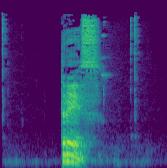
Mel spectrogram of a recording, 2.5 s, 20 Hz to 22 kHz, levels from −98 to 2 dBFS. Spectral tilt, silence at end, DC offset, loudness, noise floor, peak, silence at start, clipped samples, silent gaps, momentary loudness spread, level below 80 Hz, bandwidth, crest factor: -3 dB/octave; 0.45 s; under 0.1%; -15 LUFS; -69 dBFS; 0 dBFS; 0.9 s; under 0.1%; none; 25 LU; -62 dBFS; 16.5 kHz; 20 dB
